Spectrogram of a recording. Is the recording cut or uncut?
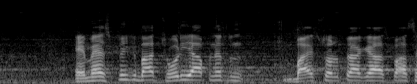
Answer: uncut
